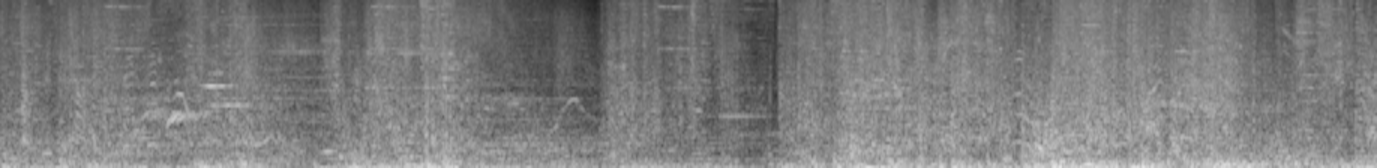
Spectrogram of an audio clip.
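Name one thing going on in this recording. Video game spells blast and crackle during a fight.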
